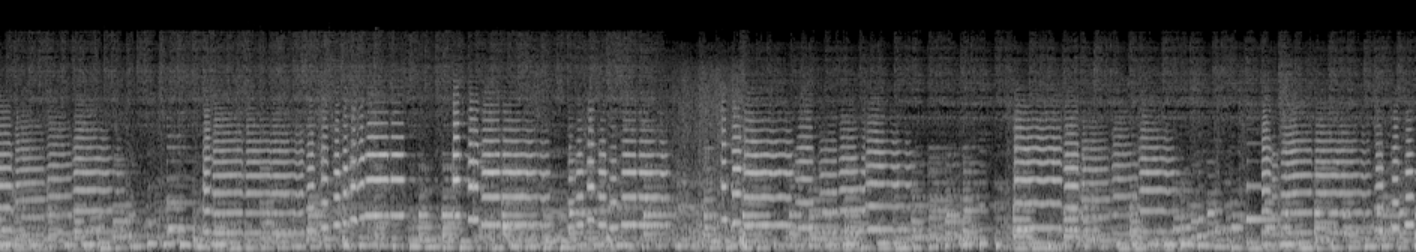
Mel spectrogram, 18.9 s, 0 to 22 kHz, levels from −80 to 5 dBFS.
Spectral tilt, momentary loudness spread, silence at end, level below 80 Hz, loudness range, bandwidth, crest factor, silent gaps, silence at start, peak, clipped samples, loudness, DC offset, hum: -5.5 dB/octave; 7 LU; 0 s; -36 dBFS; 4 LU; 14 kHz; 18 dB; none; 0 s; -4 dBFS; under 0.1%; -21 LUFS; under 0.1%; none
